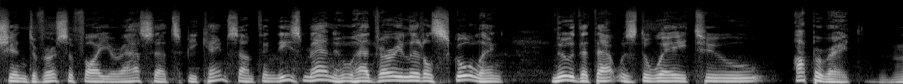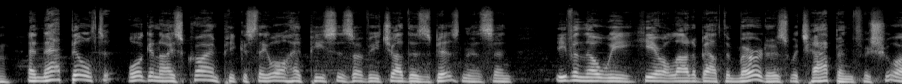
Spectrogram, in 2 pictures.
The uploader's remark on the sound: Recording from The Lemon Tree Café & Market in Las Vegas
